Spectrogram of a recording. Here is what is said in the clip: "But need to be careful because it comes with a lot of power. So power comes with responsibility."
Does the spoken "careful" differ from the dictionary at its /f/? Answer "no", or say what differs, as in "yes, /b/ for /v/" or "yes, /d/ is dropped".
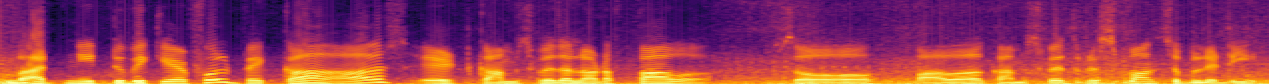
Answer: no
